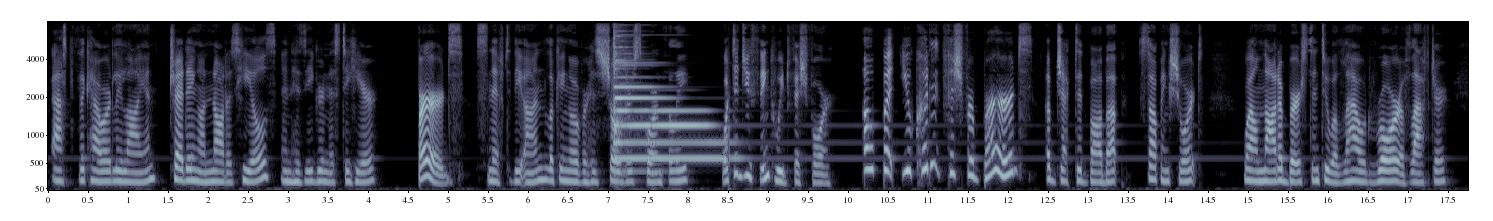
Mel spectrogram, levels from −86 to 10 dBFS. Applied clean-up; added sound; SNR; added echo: classical method log-MMSE.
